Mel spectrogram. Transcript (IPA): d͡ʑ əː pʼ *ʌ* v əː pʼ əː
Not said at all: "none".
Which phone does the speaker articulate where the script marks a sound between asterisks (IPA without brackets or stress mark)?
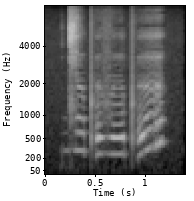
ə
